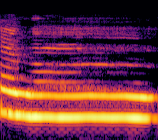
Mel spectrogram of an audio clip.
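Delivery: top of vocal range. Leading a group rhyme, saying hello as high as you can, very high-pitched hello. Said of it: "Let's say hello as high as we can".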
